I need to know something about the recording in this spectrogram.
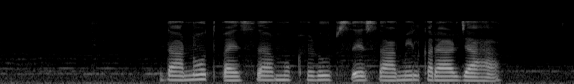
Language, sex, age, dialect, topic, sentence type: Magahi, female, 31-35, Northeastern/Surjapuri, banking, statement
